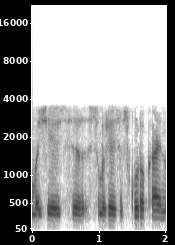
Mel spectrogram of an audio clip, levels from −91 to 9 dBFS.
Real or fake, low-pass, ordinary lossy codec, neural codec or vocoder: fake; 3.6 kHz; AAC, 32 kbps; codec, 16 kHz, 6 kbps, DAC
